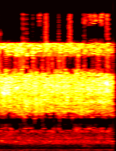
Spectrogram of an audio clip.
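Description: Cold tap water gushes steadily into a kitchen sink around a pressure cooker pot, a close, continuous rushing splash with no break.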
